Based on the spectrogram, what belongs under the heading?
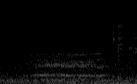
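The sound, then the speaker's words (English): A cat named Cosmo lets out a single drawn-out, whiny meow, fairly faint, that trails off into a brief breathy rustle at the end. “Meow. Cosmo, it's okay, baby.”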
